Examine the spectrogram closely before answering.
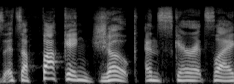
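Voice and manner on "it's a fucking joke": louder and much slower. Retelling a courtroom scene, Stabler repeating his remark to the judge, louder. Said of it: "Stabler louder goes".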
